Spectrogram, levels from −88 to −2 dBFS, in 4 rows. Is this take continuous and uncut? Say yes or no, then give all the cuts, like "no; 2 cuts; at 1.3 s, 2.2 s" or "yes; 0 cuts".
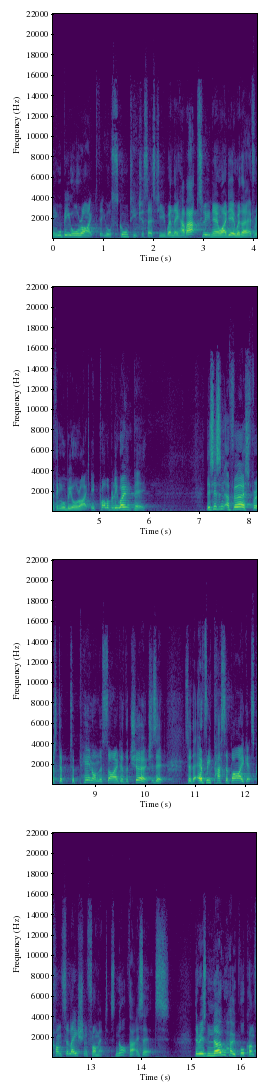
yes; 0 cuts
